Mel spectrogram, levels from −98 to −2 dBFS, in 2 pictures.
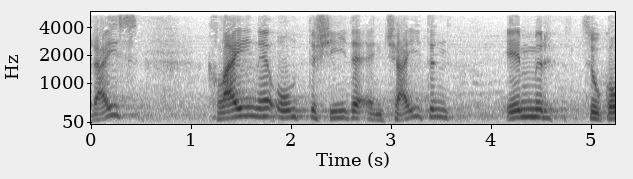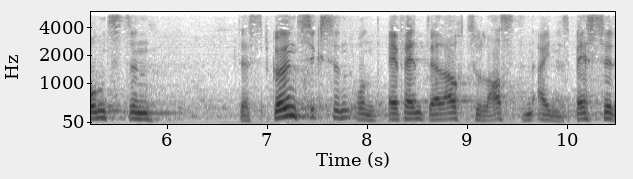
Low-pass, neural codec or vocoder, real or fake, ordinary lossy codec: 5.4 kHz; none; real; none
